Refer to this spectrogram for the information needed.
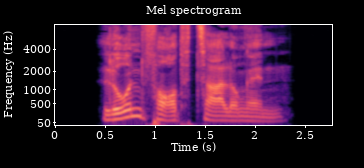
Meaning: plural of Lohnfortzahlung
- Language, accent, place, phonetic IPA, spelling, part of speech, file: German, Germany, Berlin, [ˈloːnfɔʁtˌt͡saːlʊŋən], Lohnfortzahlungen, noun, De-Lohnfortzahlungen.ogg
